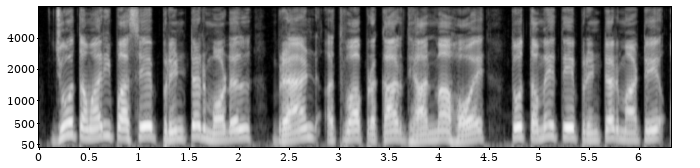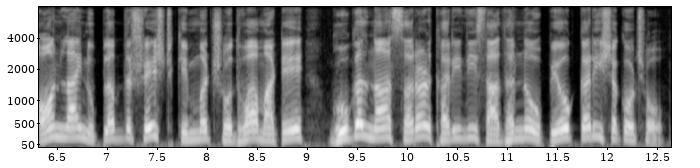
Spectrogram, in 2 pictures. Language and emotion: Gujarati, neutral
